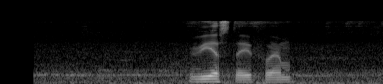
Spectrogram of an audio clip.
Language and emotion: Russian, neutral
